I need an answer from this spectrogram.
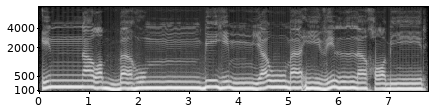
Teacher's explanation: Mim mati ketemu ba itu adalah ikhfa syafawi, jadi harus didengungkan dahulu.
